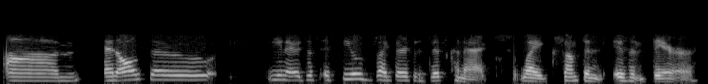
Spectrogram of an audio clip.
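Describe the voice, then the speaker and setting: A woman calling in over the phone, soft-spoken and hesitant, choosing her words carefully. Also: lowish voice, slow, no echo. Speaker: caller. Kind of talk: call-in question. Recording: dry, tinny phone line.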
